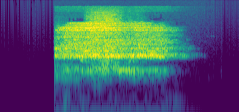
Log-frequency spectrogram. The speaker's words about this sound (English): Long exhalation, cooling and calming.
